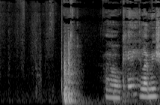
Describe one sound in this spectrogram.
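A boot thumps down onto a hard surface.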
